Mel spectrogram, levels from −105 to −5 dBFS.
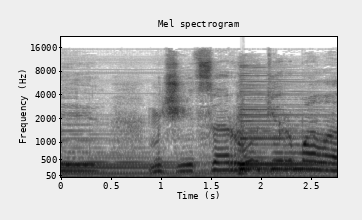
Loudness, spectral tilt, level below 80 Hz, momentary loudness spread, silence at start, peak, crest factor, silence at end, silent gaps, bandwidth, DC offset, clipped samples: -15 LUFS; -5 dB/octave; -48 dBFS; 12 LU; 0 s; 0 dBFS; 16 dB; 0 s; none; 16 kHz; 2%; under 0.1%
